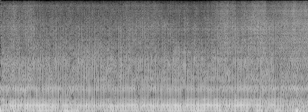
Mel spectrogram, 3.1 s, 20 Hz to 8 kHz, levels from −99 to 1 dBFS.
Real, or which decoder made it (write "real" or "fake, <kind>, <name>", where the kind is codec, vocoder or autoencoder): fake, vocoder, WaveNeXt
